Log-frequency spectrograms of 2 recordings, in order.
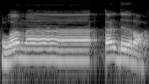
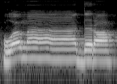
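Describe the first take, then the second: First: The glottal catch after the long vowel is strong. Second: The glottal catch after the long vowel is weak. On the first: The speaker calls it right. "हमज़ा को खूब झटके के साथ पढ़ेंगे" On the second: The speaker calls it wrong. "हमज़ा का झटका रह जाता है ... तो ये गलत है"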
